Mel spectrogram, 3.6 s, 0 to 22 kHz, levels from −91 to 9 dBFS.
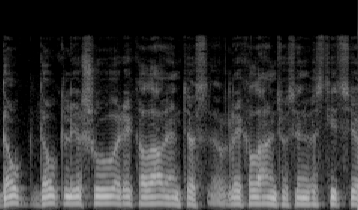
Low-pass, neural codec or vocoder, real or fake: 10.8 kHz; none; real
